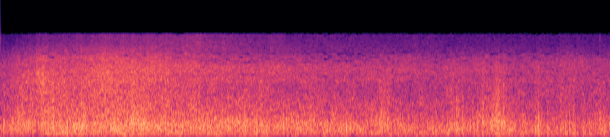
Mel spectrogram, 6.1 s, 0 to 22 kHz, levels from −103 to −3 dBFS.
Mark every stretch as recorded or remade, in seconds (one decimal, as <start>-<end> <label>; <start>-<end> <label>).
0.0-3.0 recorded; 3.0-3.8 remade; 3.8-4.2 recorded; 4.2-5.6 remade; 5.6-6.1 recorded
